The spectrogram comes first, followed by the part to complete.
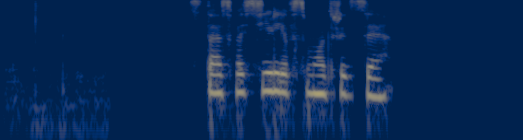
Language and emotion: Russian, neutral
